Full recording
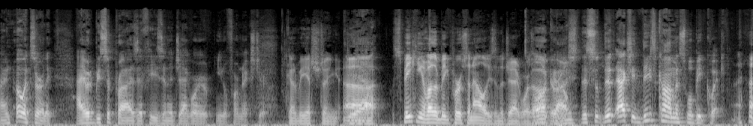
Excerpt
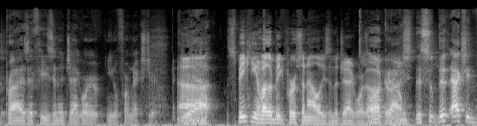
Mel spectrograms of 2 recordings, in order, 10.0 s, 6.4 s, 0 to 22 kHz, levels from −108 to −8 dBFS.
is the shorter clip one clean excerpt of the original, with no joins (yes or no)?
no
